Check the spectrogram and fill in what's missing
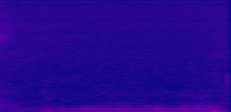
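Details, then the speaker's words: Dog snoring while asleep: soft, low, drawn-out rumbling snore against faint room noise. "The dog's snoring. I don't know if you can hear him. It's hilarious, isn't it?"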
